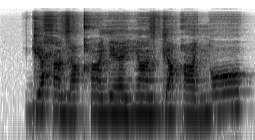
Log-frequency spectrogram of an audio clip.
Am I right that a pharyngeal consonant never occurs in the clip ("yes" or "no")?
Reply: no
